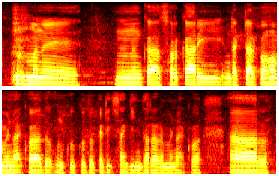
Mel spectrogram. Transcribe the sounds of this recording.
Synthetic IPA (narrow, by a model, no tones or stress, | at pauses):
manɛ | nɔŋkasɔɾkaɾiɖak̚ʈaɾkɔ̃ɦɔ̃mɛnaʔkɔwad̪ɔunkukɔd̪ɔkaɖiˀsãɡid̪ʱaɾaɾɛmɛnaʔkɔwaaɾ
